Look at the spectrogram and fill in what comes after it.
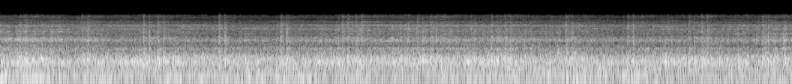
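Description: Intermodal freight train of double-stack well cars rolling past: a steady rumble of steel wheels on the rails, with a few faint clicks.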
